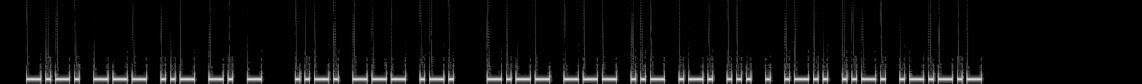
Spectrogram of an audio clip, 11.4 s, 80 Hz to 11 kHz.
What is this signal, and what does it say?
Morse code, heard as a keyed tone, about 25 wpm, 700 Hz. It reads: COUNT FOR YOURSELF.
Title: Sentences from Top 1500 Words 25wpm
